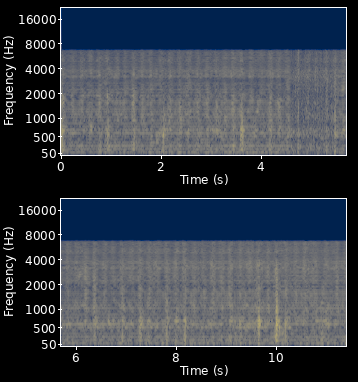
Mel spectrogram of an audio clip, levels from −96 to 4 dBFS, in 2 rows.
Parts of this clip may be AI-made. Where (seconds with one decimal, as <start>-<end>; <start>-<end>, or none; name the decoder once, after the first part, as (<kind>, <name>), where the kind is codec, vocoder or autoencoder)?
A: 0.0-4.6 (vocoder, HiFi-GAN); 5.5-11.4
